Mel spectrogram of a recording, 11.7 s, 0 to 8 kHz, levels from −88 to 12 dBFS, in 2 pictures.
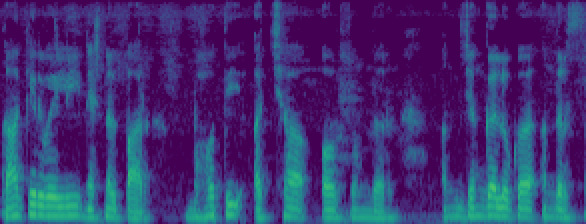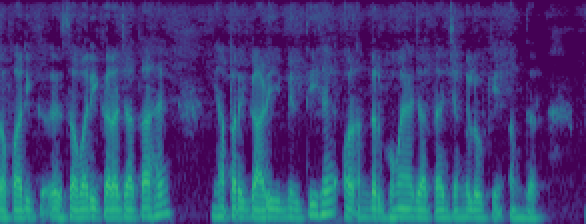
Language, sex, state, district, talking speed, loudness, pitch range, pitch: Hindi, male, Chhattisgarh, Bastar, 165 wpm, -27 LUFS, 100-115 Hz, 105 Hz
